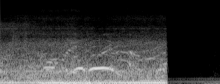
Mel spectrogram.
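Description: Motorboat running at speed, with a steady low engine drone and the rush of wind and spray along the hull, and voices over it. It cuts off suddenly near the end, leaving only a faint steady hum.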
